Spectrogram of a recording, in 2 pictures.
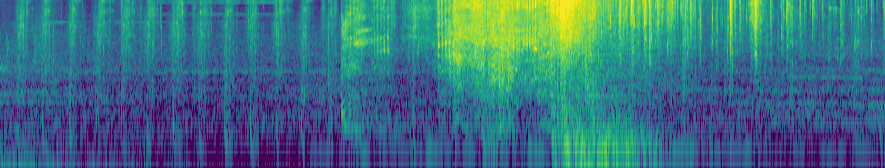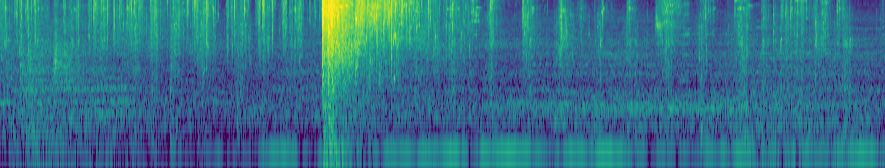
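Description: Heavy boots thud on a hard floor.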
